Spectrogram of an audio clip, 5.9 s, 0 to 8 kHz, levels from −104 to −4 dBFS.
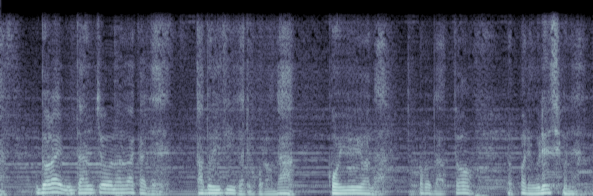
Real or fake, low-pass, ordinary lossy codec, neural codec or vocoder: fake; 7.2 kHz; none; codec, 16 kHz in and 24 kHz out, 1 kbps, XY-Tokenizer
